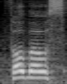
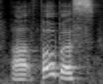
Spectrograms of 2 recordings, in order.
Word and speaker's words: Phobos: my let's play thing I was like fobos and damos but apparently they're pronounced Fobus and Imus correctly although I you know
